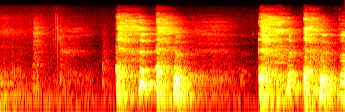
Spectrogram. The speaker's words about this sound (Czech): Odka- odkašlej si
